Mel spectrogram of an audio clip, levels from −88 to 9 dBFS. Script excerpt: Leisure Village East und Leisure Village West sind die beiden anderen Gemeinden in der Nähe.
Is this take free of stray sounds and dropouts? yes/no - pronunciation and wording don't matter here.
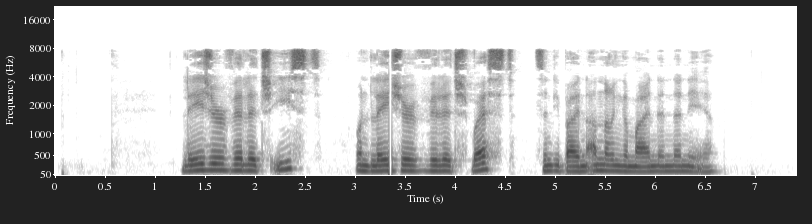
no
